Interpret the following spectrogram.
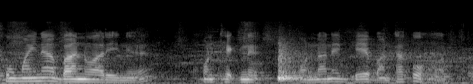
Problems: constant background noise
